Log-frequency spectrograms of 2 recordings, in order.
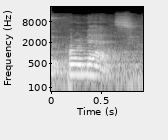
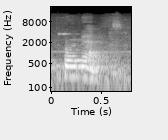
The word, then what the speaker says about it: Bronette: Her name is Bronette. Many of you might think that, oh, you're pronouncing that wrong, as I often do many words, but it's not Bronet, it's Bronette.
